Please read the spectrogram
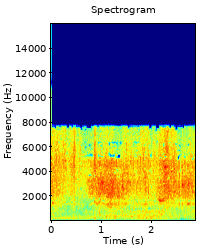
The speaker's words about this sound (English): The impact of the landing threw me against the wall of the fuselage, but a moment later, the sound of water rushing in through the loading doors brought me around fast.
